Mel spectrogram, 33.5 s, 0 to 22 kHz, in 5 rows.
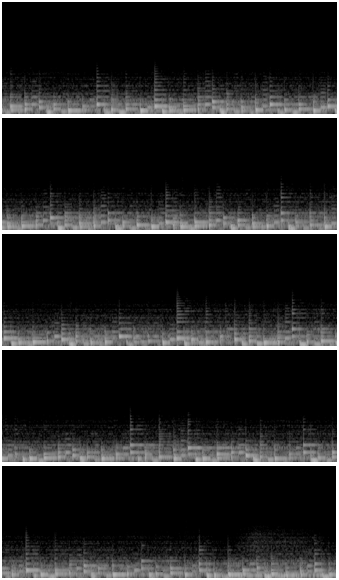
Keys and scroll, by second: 24.6-26.0 typing.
